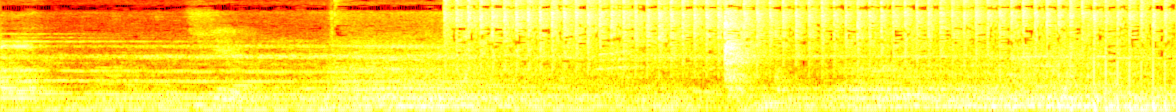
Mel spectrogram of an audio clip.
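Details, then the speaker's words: Mains-powered gas water heater that would not ignite, after fitting a new air-pressure (draft) switch: fan hum, then fast even ticking about three per second as the igniter sparks once draft is detected; normal igniter sparking. "现在也有这个点火声这个说明正常的检测到了这个抽风的这个系统检测说明是正常它才启动下一步这个点火。"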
